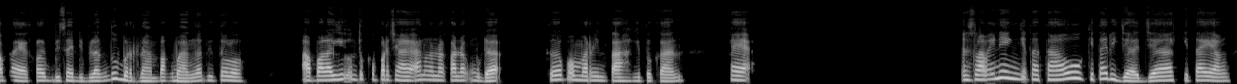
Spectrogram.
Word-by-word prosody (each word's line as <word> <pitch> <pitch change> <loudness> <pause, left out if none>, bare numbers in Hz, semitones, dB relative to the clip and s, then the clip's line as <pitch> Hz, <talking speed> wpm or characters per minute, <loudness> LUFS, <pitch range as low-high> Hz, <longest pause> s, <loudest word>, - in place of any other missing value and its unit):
apa 180 +2 -3
ya, 160 - +2
kalau 180 0 +1
bisa 175 +1 -1
dibilang 160 +2 -1
tuh 265 - +3
berdampak 165 -1 -1
banget 155 +4 0
itu 190 +3 -5
loh. 175 -1 +1 0.6
Apalagi 200 +2 +3
untuk 220 - -5
kepercayaan 205 -1 +1
anak-anak 190 -1 0
muda 165 -1 +3 0.5
ke - - 0
pemerintah 185 -4 +1
gitu 165 -1 -4
kan. 150 -1 +2 0.5
Kayak 200 -2 +2 2.1
yang 210 - -1
selama 220 0 +3
ini 290 - +3
yang - - +1
kita 225 - 0
tahu 235 +5 +3
kita 250 +1 -1
dijajah, 170 -1 +2
kita 195 - -1
yang 170 -2 +2
190 Hz, 145 wpm, -20 LUFS, 170-210 Hz, 2.1 s, tuh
